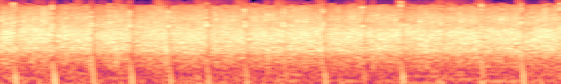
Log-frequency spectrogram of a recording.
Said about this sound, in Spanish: Venga a aplaudir ahí, venga a aplaudir.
